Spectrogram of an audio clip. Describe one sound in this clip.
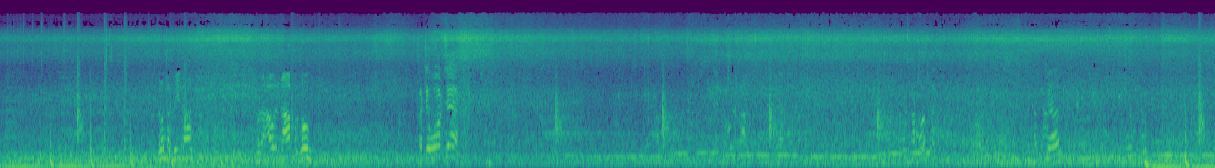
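Waves wash and churn in the surf.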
